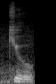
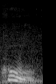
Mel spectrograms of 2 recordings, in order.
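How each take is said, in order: First: The letter is said the English way. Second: The letter is said the German way, with k. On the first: The speaker calls it wrong. "bukan Q kayak bahasa Inggris" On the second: The speaker calls it right. "tapi dia Q. Q pakai K"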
